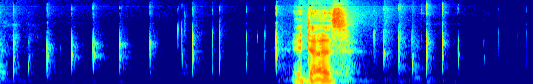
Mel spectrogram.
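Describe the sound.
A voice imitates Apple computer keyboard typing with a string of short, crisp mouth clicks in a quick, uneven rhythm; another person briefly speaks, then a few more clicks follow.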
